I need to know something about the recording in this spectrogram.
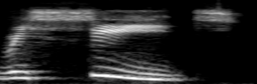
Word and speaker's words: receipt: I should not say receipt. The P should also not be heard say receipt.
